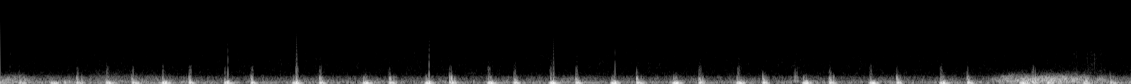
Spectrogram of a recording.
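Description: Steady low thumping heartbeat, about 100 beats a minute, with a brief rustle near the end.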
